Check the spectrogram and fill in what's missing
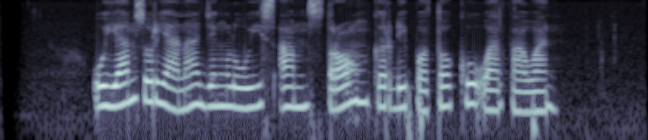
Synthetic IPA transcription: ʔujansuɾianad͡ʒɨŋluisamst̪ɾɔŋkɨrdipɔt̪ɔkuwʔart̪awan

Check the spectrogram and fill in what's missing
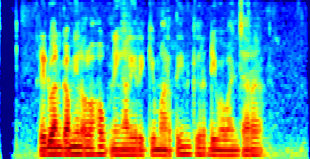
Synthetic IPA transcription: riduankamilɔlɔɦɔk̚niŋaliɾikjumart̪inkɨrdiwawaɲt͡ʃaɾa

